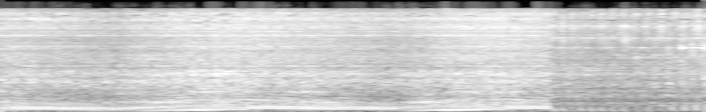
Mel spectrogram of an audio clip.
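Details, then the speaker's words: Healthy motorcycle engine, the first bike shown as a reference: even, steady firing that swells smoothly with light throttle and settles back without knocks or rattles. "First డబ్బాలో ఉన్నది engine perfect ఉన్న బండి sound అనమాట."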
